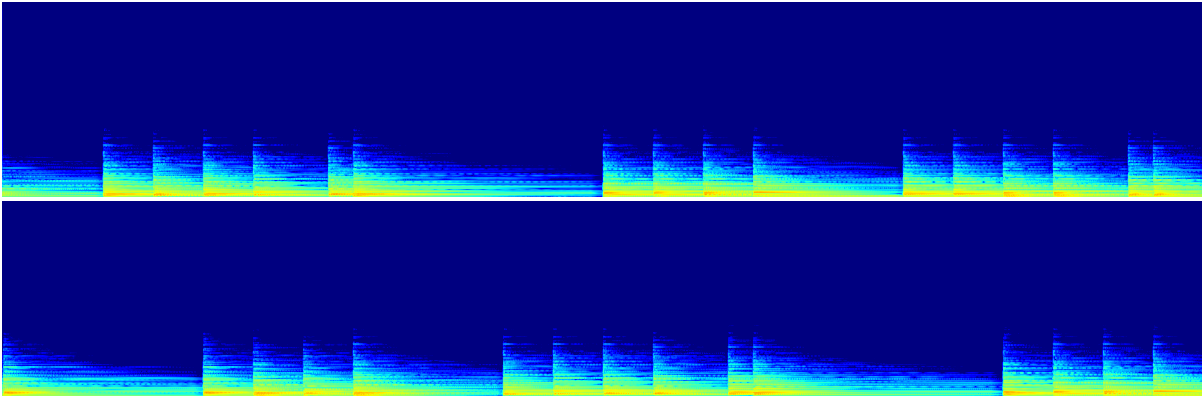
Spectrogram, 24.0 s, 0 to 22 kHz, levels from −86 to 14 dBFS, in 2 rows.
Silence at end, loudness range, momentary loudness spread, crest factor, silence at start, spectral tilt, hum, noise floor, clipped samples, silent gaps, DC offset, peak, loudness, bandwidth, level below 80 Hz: 0 s; 3 LU; 18 LU; 16 dB; 0 s; -9.5 dB/octave; none; -43 dBFS; under 0.1%; none; under 0.1%; -4 dBFS; -19 LUFS; 6.2 kHz; -56 dBFS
